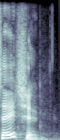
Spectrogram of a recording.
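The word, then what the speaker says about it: Etienne: We got to go Travis Hane.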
